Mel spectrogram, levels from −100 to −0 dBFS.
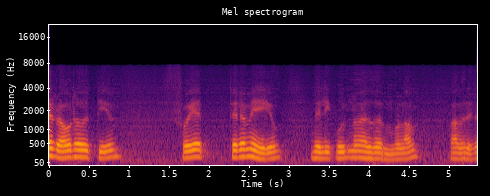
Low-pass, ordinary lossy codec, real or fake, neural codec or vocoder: none; none; fake; codec, 16 kHz, 0.2 kbps, FocalCodec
